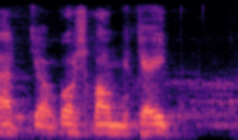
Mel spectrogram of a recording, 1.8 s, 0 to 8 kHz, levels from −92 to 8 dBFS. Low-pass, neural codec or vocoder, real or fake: 7.2 kHz; codec, 44.1 kHz, 2.6 kbps, SNAC; fake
